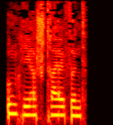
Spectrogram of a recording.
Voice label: "umherstreifend", German; adjectives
